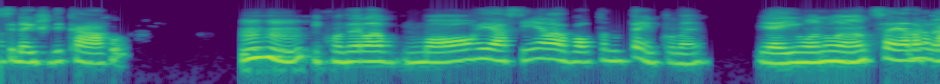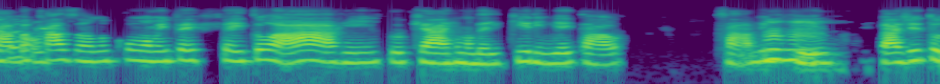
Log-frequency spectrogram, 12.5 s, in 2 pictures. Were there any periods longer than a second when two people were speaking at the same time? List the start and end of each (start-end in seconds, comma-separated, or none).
none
